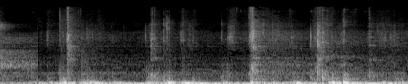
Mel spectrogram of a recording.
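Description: Badminton rally: rackets strike the shuttlecock in sharp cracks about once a second, over the players' footfalls on the court.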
